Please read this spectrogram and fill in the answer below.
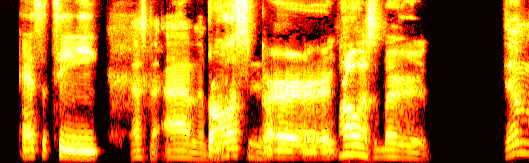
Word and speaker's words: Assateague: Assateague.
